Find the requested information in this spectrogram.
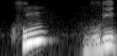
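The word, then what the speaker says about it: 국물: 들면서 얘기를 나눠 보죠 자 발음하면 궁물이 되죠 그렇죠 궁물이 됩니다 자 공식 고대로 저희가 확인을 해보죠 자 기역이 뒤에 미음을 만났습니다 기역이 미음을 만났습니다 비음 셋 중에 하나로 변하겠죠 자 역시 이응으로 변했습니다 비음이 아니었던 기억이 비음으로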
